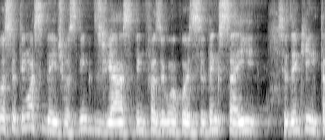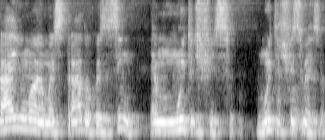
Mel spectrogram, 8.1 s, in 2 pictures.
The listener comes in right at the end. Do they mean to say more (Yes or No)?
No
